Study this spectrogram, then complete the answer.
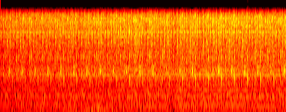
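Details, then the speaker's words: Car idling with sharp crisp snapping ticks, about four a second: high-voltage spark jumping at extremely loose spark plugs, found after pulling plug wires; it was slower to start and misfiring. "ustedes escuchan se oye que está brincando la chispa entonces ya apagar el coche yo quito los cables para checar y resulta que las bujías están sumamente flojas"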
